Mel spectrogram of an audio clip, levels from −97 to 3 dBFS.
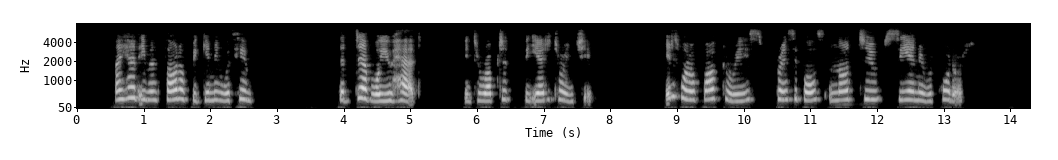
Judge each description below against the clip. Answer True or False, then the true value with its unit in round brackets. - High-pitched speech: True (305 Hz)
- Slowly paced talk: True (115 wpm)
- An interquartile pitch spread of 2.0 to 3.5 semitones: True (2.9 semitones)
